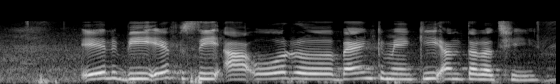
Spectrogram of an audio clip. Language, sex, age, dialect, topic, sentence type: Maithili, female, 18-24, Southern/Standard, banking, question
